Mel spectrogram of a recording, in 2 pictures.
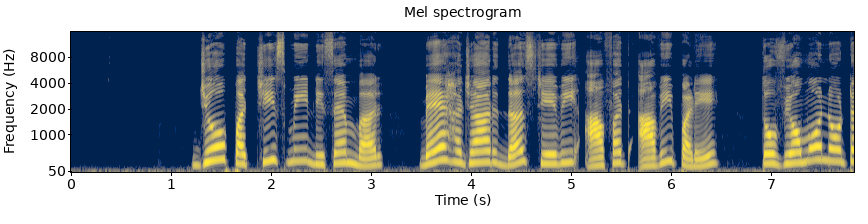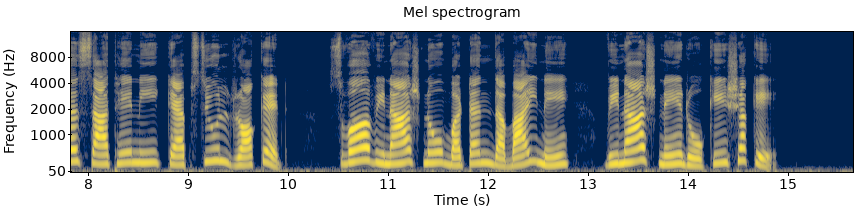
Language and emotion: Gujarati, neutral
